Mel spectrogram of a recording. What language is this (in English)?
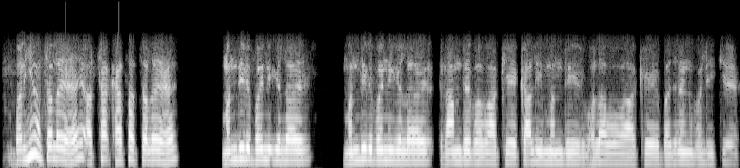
Maithili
